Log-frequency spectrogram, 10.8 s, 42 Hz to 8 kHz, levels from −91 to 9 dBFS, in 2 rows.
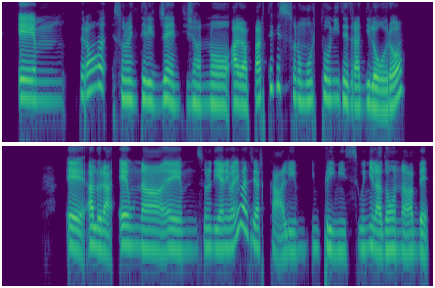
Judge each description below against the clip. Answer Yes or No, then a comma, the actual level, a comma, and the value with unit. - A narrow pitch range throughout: No, average, 3.2 semitones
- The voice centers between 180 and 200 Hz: Yes, medium, 185 Hz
